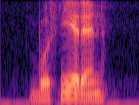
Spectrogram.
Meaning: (noun) Bosnian (the standardized variety of Serbo-Croatian); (adverb) in Bosnian; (adjective) Bosnian (of or pertaining to the standardized variety of Serbo-Croatian)
- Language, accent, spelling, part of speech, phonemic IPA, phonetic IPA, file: Armenian, Eastern Armenian, բոսնիերեն, noun / adverb / adjective, /bosnieˈɾen/, [bosni(j)eɾén], Hy-բոսնիերեն.ogg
